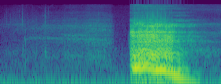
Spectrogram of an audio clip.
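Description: A man's voice lets out one loud sighing groan a little past the middle, about half a second long and falling in pitch, after a second of quiet room tone.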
